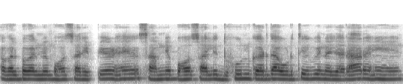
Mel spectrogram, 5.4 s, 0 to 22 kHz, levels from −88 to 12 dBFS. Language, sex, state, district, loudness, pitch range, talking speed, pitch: Hindi, male, Chhattisgarh, Rajnandgaon, -16 LUFS, 165-180 Hz, 190 wpm, 170 Hz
